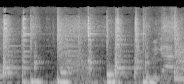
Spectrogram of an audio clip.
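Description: Live go-go band percussion groove: drum kit with bass drum and snare keeping a steady beat, with cowbell on top.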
